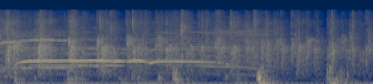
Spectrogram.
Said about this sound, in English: My God, guys, who's sober? only the comedians are clapping. Oh, it's so sad.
